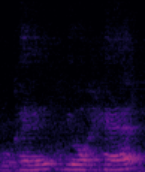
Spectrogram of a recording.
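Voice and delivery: normal talking voice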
